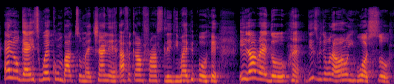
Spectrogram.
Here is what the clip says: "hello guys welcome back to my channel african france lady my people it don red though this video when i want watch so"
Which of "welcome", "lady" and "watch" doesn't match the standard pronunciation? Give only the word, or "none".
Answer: welcome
